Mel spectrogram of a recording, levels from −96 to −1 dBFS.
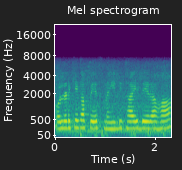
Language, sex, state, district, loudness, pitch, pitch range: Hindi, female, Haryana, Jhajjar, -15 LUFS, 225 Hz, 220-230 Hz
